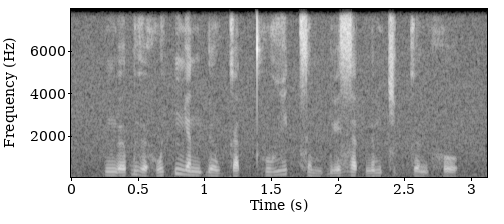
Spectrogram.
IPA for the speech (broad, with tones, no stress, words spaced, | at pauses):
ŋə̰ː˧˥ ɓɨ˧˩ə̯hwɨ˦˥k̚ɲa˧n ɗə̤˨˩wka˨˩t̚t̪ʰu˨˦ɣi˦˥t̚ sə̤˨˩mɓḛ˧˥ za˨˩t̚nə˨˦mt͡ɕə˨˩p̚ kəː˧˩ŋ ho˧˩˨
